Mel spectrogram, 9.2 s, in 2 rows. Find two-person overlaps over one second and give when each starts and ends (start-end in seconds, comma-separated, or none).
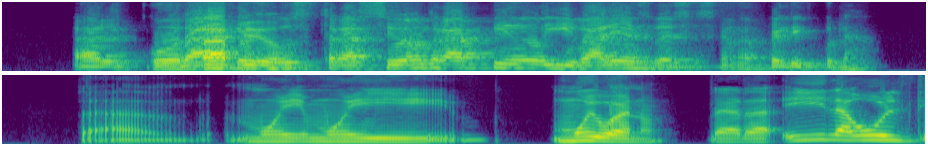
none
